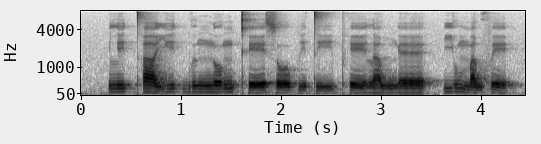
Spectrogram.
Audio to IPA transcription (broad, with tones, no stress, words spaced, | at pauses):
liː˧˥t̚t̪ʰaː˥˨jiː˧˥t̚ bɯː˧ŋnoː˧˥ŋ kʰeː˩˧ soː˩˧pi˩t̪iː˩˧ pʰeː˧˩la˩wŋɛː˩ | ju˧˥ma˩˧wfe˧˩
